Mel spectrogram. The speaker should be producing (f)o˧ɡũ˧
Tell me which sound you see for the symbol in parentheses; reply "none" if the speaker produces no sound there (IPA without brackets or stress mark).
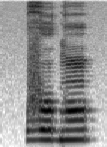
v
